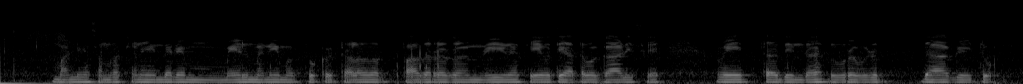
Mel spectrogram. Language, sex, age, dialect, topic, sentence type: Kannada, male, 18-24, Mysore Kannada, agriculture, statement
